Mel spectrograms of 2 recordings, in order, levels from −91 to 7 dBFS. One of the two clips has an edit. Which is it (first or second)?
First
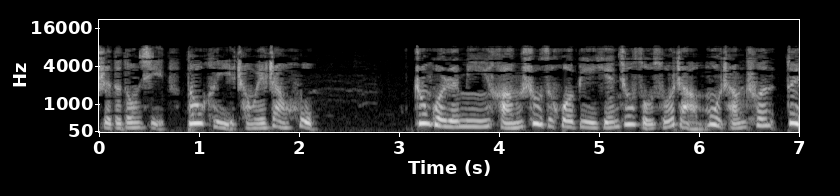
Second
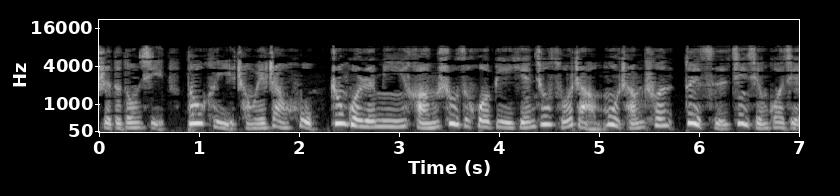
second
